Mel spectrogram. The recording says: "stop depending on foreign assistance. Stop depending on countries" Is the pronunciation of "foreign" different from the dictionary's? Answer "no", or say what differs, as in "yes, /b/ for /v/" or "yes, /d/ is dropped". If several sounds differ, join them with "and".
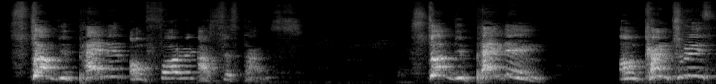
no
